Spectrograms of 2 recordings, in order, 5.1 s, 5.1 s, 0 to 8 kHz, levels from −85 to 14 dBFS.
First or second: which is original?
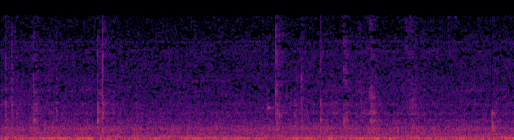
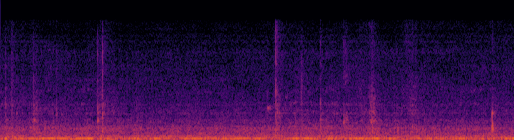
first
